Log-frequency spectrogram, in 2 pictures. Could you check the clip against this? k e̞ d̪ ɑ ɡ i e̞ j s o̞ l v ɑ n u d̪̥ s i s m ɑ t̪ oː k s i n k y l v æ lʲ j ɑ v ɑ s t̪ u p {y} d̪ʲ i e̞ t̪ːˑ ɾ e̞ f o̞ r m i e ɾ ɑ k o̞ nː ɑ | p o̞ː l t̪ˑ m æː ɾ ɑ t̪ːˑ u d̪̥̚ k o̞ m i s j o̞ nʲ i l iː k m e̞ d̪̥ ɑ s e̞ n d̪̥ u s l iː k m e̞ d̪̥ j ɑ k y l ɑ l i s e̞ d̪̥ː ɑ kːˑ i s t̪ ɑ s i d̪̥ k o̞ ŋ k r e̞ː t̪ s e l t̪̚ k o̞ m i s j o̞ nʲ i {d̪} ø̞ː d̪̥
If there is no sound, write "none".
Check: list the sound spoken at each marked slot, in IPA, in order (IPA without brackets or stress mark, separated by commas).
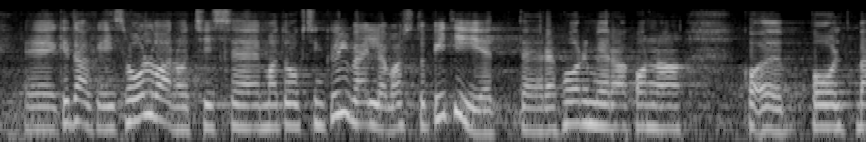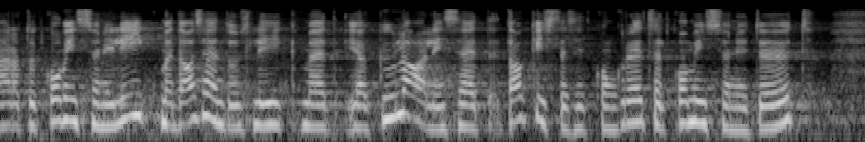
i, t̪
